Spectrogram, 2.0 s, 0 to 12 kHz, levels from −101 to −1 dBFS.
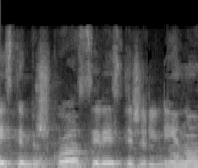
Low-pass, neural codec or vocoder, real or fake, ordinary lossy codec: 9.9 kHz; none; real; AAC, 32 kbps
